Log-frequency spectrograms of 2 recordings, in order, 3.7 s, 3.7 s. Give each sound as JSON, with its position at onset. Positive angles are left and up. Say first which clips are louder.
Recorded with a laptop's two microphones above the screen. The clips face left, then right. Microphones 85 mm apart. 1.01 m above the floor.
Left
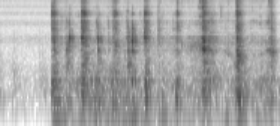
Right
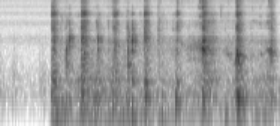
{"t": 0.7, "sound": "chewing", "louder": "right 1 dB", "side_deg": -60, "distance_m": 2.0}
